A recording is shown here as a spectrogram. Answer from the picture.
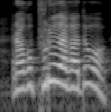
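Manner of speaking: ordinary talk, nothing marked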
